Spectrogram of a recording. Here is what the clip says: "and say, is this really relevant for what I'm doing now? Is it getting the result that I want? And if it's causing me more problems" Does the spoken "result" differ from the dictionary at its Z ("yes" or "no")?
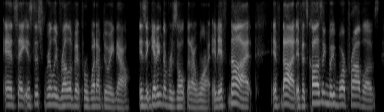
no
